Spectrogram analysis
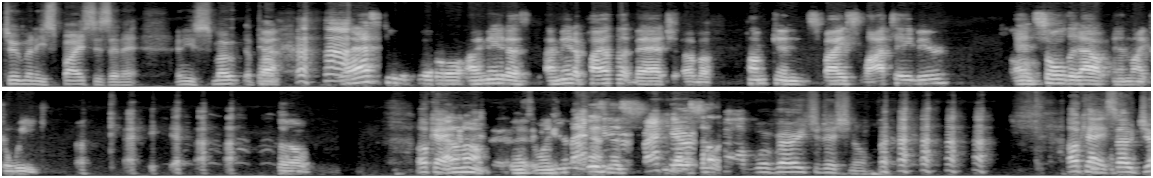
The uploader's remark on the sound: on a Zoom call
